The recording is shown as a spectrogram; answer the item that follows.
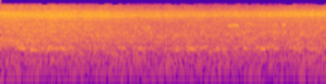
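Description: A car passing close by on the street, over steady traffic noise, with people's voices in the background.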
